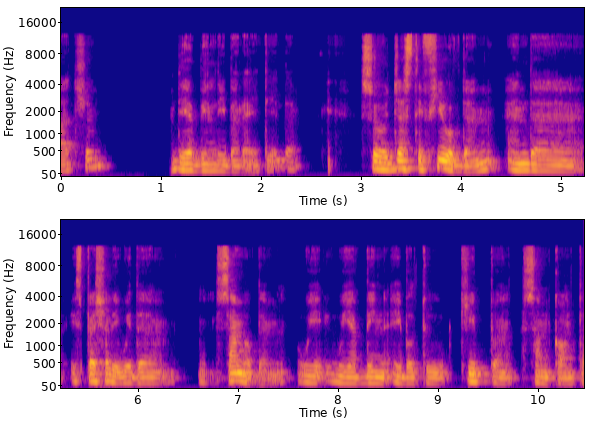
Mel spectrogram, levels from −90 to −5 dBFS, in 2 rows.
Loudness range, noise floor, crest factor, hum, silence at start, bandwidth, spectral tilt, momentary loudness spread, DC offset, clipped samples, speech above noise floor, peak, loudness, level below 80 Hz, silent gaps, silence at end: 5 LU; -87 dBFS; 20 dB; none; 0 s; 13 kHz; -5 dB/octave; 16 LU; under 0.1%; under 0.1%; 57 dB; -10 dBFS; -29 LUFS; -68 dBFS; none; 0 s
